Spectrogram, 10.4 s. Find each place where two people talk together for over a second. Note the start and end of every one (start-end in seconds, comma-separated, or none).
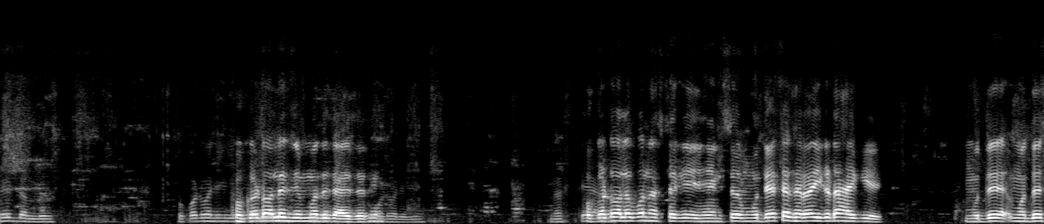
2.3-3.8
